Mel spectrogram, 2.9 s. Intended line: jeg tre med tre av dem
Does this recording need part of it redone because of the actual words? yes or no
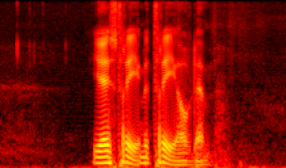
no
